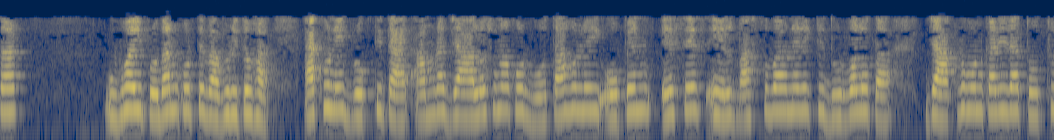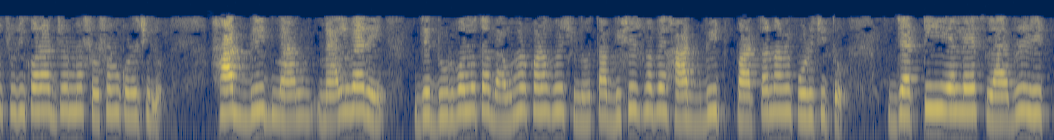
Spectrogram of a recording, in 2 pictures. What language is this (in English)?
Bangla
